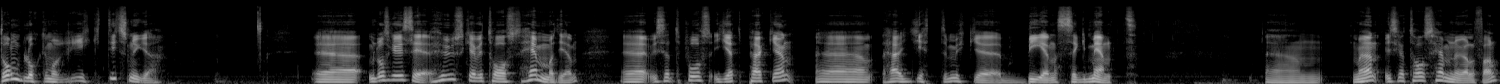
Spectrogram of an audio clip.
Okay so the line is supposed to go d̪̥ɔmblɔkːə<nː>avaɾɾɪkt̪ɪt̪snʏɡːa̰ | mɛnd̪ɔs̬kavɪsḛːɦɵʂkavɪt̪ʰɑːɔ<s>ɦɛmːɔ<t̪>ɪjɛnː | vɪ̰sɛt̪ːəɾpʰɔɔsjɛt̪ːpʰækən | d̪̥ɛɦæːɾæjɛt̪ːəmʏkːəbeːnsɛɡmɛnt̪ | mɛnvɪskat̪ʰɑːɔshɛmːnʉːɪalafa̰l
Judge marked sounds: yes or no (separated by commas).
no, yes, yes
